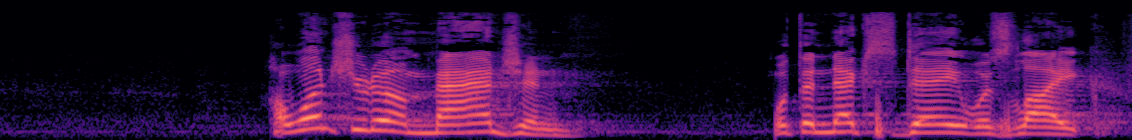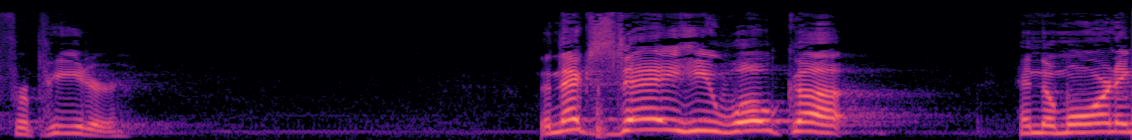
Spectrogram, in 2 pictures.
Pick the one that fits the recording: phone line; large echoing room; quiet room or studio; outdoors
large echoing room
